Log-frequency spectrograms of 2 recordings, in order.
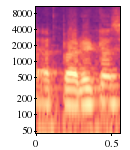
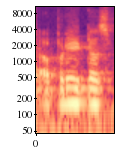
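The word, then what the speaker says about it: apparatus: जो वर्ड है ना ये है अपेरेटस इसको अक्सर लोग गलत प्रोनाउंस करते हैं अपरेटस पढ़ते हैं तो अपरेटस वर्ड नहीं होता अपेरेटस होता है तो ये चल एक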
